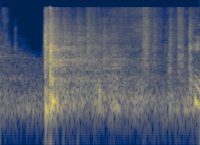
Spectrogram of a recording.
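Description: A single sharp knock about half a second in, trailing off over about a second, followed by a few light clicks near the end.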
